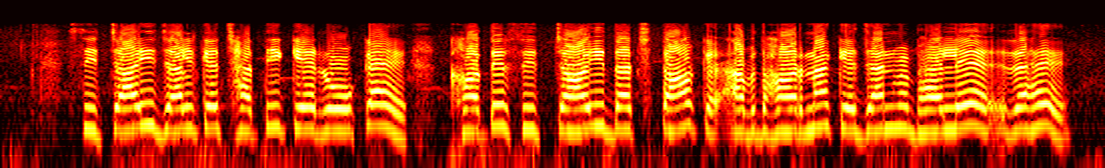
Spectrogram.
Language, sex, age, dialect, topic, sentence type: Maithili, female, 18-24, Eastern / Thethi, agriculture, statement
